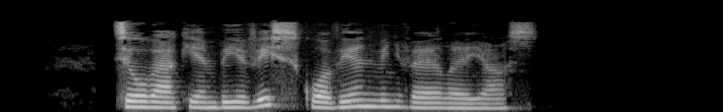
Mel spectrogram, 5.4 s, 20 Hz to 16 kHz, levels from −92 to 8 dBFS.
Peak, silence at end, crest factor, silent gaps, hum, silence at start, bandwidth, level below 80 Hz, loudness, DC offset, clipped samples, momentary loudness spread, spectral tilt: -4 dBFS; 1.45 s; 18 dB; none; none; 0.85 s; 8 kHz; -64 dBFS; -20 LUFS; under 0.1%; under 0.1%; 13 LU; -4.5 dB/octave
